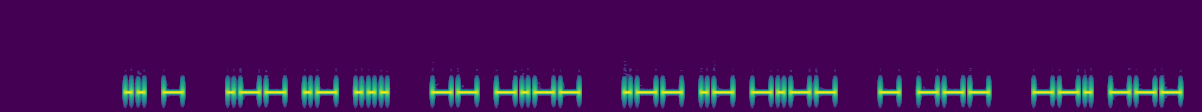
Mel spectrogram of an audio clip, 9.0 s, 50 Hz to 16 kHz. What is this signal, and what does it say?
Morse code, heard as a keyed tone, about 25 wpm, 700 Hz. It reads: IT WAS MY WAY TO GO
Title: Sentences from Top 1600 Words 25wpm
